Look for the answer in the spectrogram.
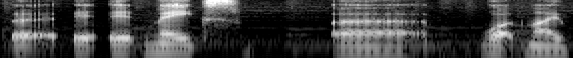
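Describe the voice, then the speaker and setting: A woman's voice: rumbling low, steady tone, slow, vocal fry, darkish tone, faint music behind. A middle-aged woman from Brazil, a designer and filmmaker, answering interview questions in a reflective, thinking-aloud way. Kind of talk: casual interview talk.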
